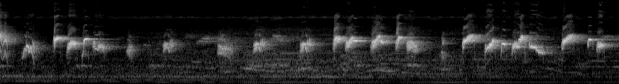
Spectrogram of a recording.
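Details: Red-whiskered bulbul, caged, singing for use as a decoy or to make other birds excited: a steady stream of short, sweet, slurred chirps, often in pairs, spaced fairly evenly, with a faint low hum behind.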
